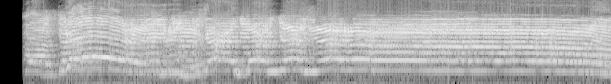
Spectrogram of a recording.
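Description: Young girls singing loudly: a few sliding notes, then one long held high note that drops away at the end.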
